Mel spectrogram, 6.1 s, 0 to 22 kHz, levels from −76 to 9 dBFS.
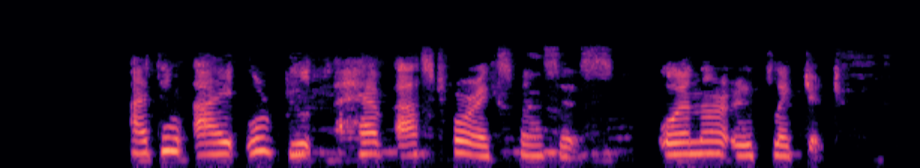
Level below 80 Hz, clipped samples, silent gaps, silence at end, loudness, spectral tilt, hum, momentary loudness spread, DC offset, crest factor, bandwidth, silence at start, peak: -66 dBFS; under 0.1%; 4.29-4.38 s; 0.55 s; -19 LUFS; -4 dB/octave; none; 13 LU; under 0.1%; 18 dB; 8 kHz; 0.85 s; -2 dBFS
